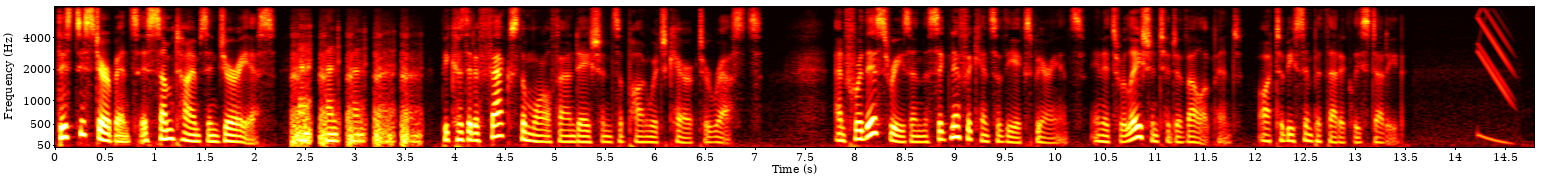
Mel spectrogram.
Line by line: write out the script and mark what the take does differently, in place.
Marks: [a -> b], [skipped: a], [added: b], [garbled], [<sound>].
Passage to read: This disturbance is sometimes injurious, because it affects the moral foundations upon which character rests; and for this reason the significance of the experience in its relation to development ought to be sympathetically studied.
This disturbance is sometimes injurious, [laugh] because it affects the moral foundations upon which character rests; and for this reason the significance of the experience in its relation to development ought to be sympathetically studied. [chirp]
